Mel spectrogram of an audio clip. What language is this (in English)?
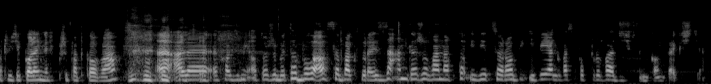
Polish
